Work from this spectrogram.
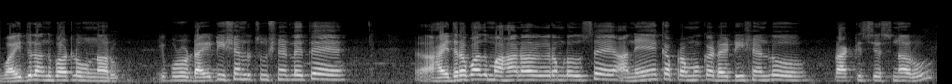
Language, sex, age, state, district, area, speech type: Telugu, male, 45-60, Telangana, Ranga Reddy, urban, spontaneous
